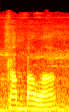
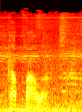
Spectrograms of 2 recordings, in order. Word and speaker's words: Cabalá: Bom, veja bem, se nós transliterarmos do original em hebraico, o nome correto é Cabalá com acento na última sílaba. Mas em português se costuma falar Cabala. Não é errado. Quer dizer, eu posso dizer Cabala que não estou incorrendo em erro.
